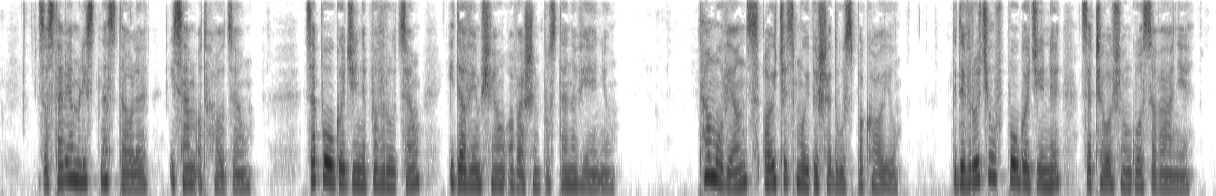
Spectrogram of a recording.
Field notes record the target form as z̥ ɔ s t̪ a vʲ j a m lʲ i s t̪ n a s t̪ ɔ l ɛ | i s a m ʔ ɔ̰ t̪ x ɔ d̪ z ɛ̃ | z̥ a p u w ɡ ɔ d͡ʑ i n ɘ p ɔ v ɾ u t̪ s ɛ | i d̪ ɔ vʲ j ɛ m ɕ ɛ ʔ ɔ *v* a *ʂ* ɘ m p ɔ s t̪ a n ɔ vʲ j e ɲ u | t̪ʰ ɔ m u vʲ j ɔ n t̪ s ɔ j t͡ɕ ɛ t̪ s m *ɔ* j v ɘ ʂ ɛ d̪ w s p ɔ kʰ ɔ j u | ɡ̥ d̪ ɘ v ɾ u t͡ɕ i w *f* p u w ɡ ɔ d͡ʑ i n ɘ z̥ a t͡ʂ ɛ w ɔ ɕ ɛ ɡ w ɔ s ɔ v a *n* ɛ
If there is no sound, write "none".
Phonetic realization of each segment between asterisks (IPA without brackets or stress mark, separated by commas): v, ʂ, u, f, ɲ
